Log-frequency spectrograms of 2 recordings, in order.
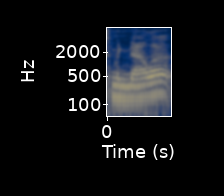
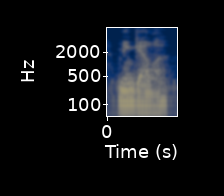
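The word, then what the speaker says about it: Minghella: Well, that's not how you say his name, is it? Yeah, it's fine. How do you say it? Mingela. Mingela.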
